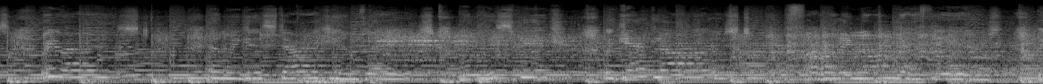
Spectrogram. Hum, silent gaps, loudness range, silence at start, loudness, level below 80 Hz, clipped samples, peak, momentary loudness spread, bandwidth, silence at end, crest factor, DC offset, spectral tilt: none; none; 1 LU; 0 s; -21 LUFS; -48 dBFS; under 0.1%; -8 dBFS; 4 LU; 18.5 kHz; 0 s; 14 dB; under 0.1%; -4 dB/octave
